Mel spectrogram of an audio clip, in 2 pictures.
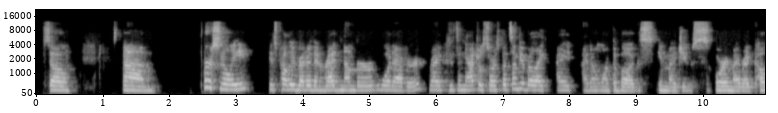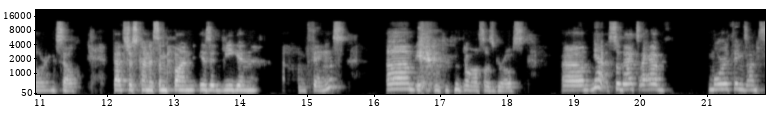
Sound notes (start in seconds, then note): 16.8 laughs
